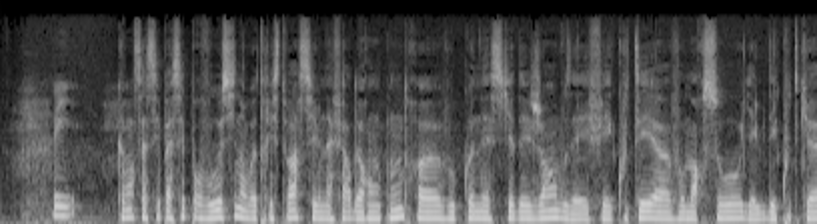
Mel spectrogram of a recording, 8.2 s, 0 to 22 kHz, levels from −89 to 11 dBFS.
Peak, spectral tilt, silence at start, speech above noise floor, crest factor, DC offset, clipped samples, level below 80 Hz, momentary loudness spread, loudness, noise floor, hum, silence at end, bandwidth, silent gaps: 0 dBFS; -6 dB/octave; 0.2 s; 20 dB; 12 dB; under 0.1%; under 0.1%; -36 dBFS; 6 LU; -13 LUFS; -32 dBFS; none; 0 s; 15.5 kHz; none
